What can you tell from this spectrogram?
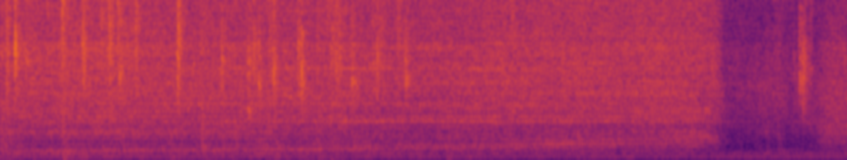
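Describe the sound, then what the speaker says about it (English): Running water pours steadily into a shaker bottle from a tap, a continuous hissing stream with a faint hum beneath it that briefly changes near the end. "And then I fill that up with water."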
